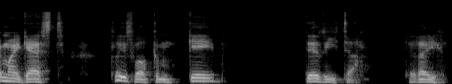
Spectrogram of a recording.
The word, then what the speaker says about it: DeRita: Today, my guest, please welcome Gabe DeRita. Did I pronounce the surname correctly?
